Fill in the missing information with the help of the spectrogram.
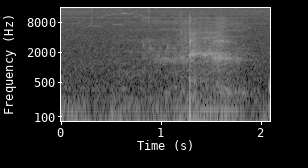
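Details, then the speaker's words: Snoring: a single low, rumbling snort-like breath out of quiet room noise, likened to a lion. "who's that snoring yes it sounds like a lion"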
